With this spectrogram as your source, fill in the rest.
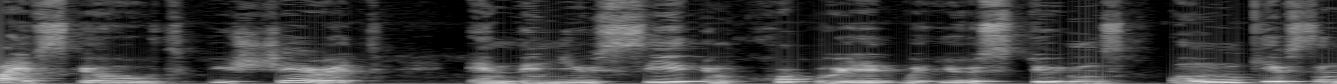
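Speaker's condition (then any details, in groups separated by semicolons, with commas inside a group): No condition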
